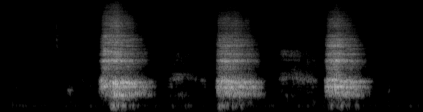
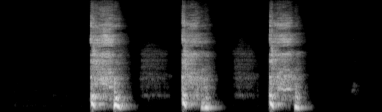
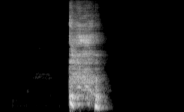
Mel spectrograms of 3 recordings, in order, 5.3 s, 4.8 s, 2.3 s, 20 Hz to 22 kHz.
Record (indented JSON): {
  "exhalation_length": "5.3 s",
  "exhalation_amplitude": 10141,
  "exhalation_signal_mean_std_ratio": 0.46,
  "three_cough_length": "4.8 s",
  "three_cough_amplitude": 32768,
  "three_cough_signal_mean_std_ratio": 0.41,
  "cough_length": "2.3 s",
  "cough_amplitude": 32631,
  "cough_signal_mean_std_ratio": 0.34,
  "survey_phase": "beta (2021-08-13 to 2022-03-07)",
  "age": "45-64",
  "gender": "Male",
  "wearing_mask": "No",
  "symptom_none": true,
  "smoker_status": "Never smoked",
  "respiratory_condition_asthma": false,
  "respiratory_condition_other": false,
  "recruitment_source": "REACT",
  "submission_delay": "1 day",
  "covid_test_result": "Positive",
  "covid_test_method": "RT-qPCR",
  "covid_ct_value": 35.0,
  "covid_ct_gene": "N gene",
  "influenza_a_test_result": "Negative",
  "influenza_b_test_result": "Negative"
}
